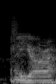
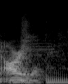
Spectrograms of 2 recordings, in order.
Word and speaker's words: Ayara: How do you pronounce her name? Ayara. Ayara. I always keep saying Aria.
